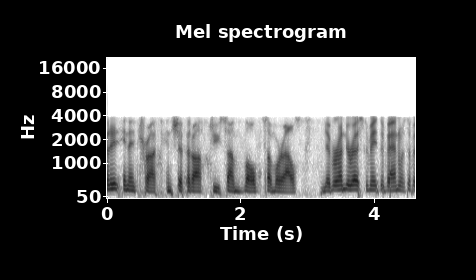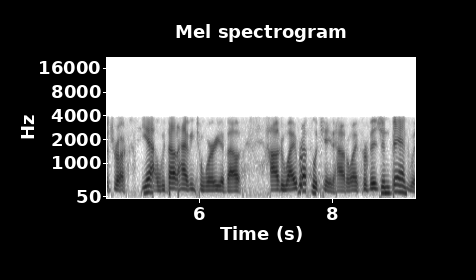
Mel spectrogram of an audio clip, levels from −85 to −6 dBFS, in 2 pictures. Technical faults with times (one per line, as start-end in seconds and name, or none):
0.00-9.25 low bit depth without dither
0.00-9.25 Codec 2 vocoder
